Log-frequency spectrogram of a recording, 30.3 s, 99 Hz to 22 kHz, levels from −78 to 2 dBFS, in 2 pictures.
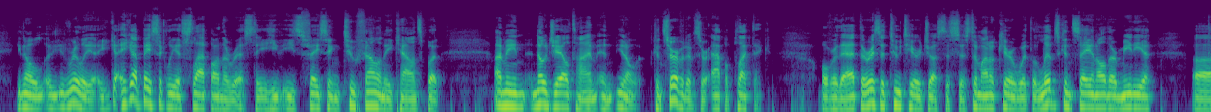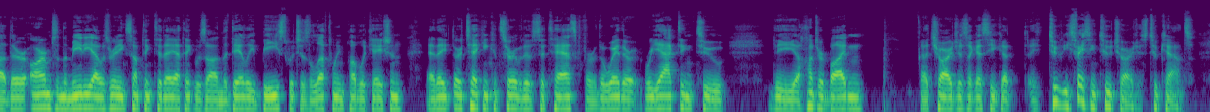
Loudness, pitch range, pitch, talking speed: -19 LUFS, 100-115 Hz, 105 Hz, 210 wpm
